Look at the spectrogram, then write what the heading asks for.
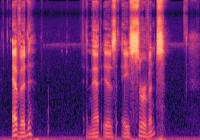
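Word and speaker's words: עבד: be a priest took evid notice the accent on the first syllable evid and that is a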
